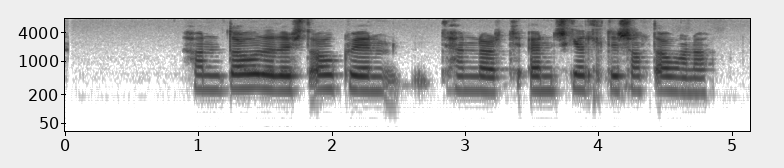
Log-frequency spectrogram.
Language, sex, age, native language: Icelandic, male, 11, Icelandic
